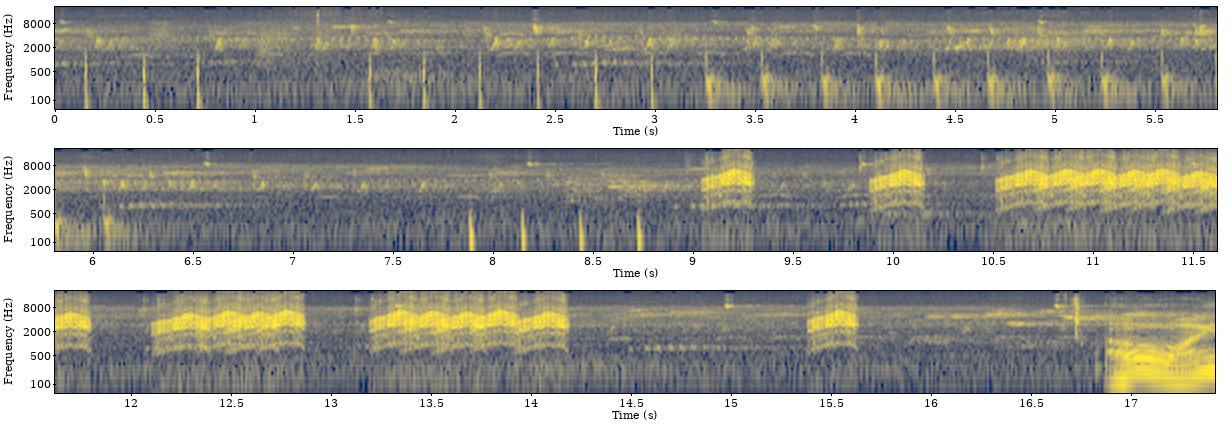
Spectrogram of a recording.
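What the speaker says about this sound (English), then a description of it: "Keep talking, bird" Chirping birds in the game Stardew Valley: a series of quick tapping clicks, then several bright, loud bursts of twittering trills, close and clear, with no talk.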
